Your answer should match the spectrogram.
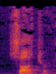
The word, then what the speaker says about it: Sartre: Wait, how do you say it? – Sartre. – Okay, I always say it wrong.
